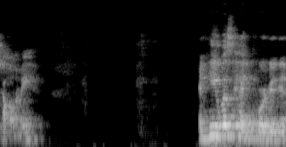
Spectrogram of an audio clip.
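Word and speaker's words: Ptolemy: or if you're feeling phonetically tal but it's pronounced taly and he was headquartered in Alexandria Egypt.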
